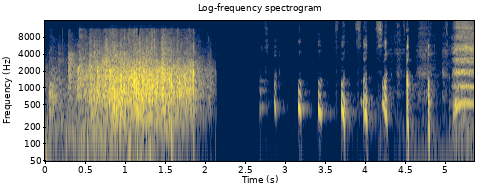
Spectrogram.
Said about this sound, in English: you heard that delayed applause. Didn't nobody want to clap for that shit.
